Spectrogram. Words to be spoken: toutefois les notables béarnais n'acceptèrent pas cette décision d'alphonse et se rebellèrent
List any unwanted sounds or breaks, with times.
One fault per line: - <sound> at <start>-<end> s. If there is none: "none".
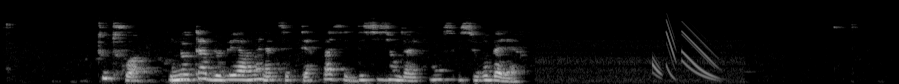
- chirp at 6.5-7.3 s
